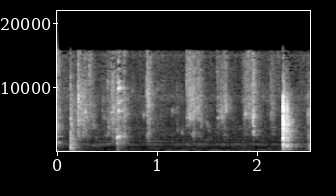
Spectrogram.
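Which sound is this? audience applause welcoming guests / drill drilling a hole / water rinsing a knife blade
water rinsing a knife blade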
